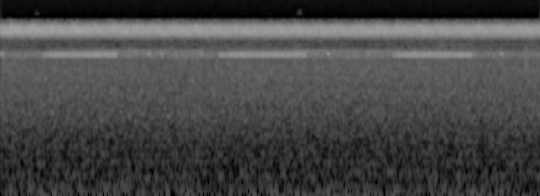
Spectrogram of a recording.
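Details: Crickets in a forest near the top of a mountain, recorded live: three thin, high, even trills of under a second each, separated by short pauses, over a steady rush of calm wind through foliage and trees.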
